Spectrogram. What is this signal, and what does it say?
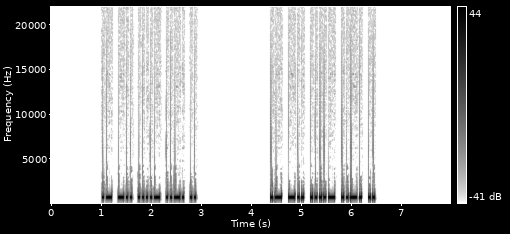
Morse code, heard as a keyed tone, about 28 wpm, 700 Hz. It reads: AD4FI AD4FI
